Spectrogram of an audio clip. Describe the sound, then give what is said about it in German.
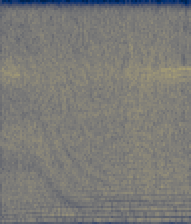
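A drone's continuous buzzing whine, steady and fairly loud, its pitch rising slightly before holding level, with a layered, harmonic-rich motor tone and no voices. “Ah, Drohne!”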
